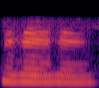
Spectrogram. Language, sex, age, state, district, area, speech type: Bengali, female, 18-30, West Bengal, Howrah, urban, conversation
